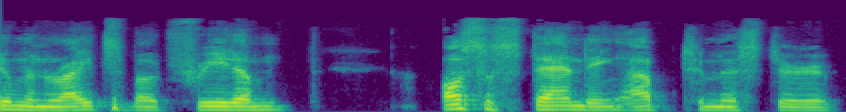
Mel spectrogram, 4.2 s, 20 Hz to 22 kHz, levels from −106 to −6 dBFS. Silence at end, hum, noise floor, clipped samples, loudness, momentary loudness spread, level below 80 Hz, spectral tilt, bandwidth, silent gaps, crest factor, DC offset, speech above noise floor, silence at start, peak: 0.1 s; none; -64 dBFS; under 0.1%; -23 LUFS; 8 LU; -64 dBFS; -6 dB/octave; 11.5 kHz; none; 20 dB; under 0.1%; 42 dB; 0 s; -4 dBFS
